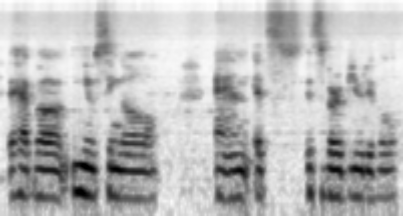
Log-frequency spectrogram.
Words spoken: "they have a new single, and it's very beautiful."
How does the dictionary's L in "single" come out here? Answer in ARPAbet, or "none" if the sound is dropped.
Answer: L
